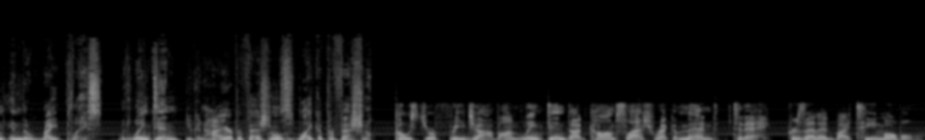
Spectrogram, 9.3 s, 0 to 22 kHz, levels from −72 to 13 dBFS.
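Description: A faint, steady chirping warble sits behind the speech for the whole clip, switching between pitches near 1 and 2 kHz at roughly 35 dB below the voice. This is timecode bleed: linear timecode running at 24 frames per second has leaked in from a neighbouring track or cable. At 3.71 s there is a silence of about 20 ms, and from then to the end the speech turns duller, with nothing above 5.7 kHz and a new background hiss roughly 45 dB down, while the loudness stays about the same. The likely cause is the input switched to a poorer device mid-recording, one with a narrower band and its own noise.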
